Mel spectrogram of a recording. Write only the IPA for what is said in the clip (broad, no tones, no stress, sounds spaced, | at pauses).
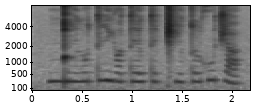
ŋ͡ǃ i l u t i j ʌ t e l t e ǁʰ i l t o l x u t͡ʃ a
